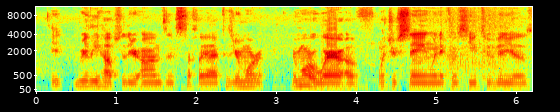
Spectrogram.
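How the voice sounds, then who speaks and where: A man talks in a monotone, flat intonation at a medium pitch. Noticeable background noise sits behind him. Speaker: video game commentator. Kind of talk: gameplay commentary talk. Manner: hesitant, many filler words.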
